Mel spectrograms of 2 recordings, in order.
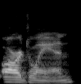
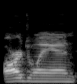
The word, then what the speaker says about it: Ardoin: wrong on purpose but the correct name is arduan because my last name is arduan it's a Cajun French word and then my my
